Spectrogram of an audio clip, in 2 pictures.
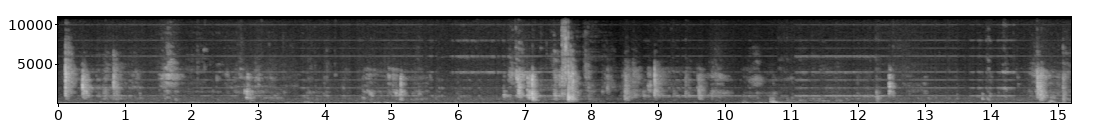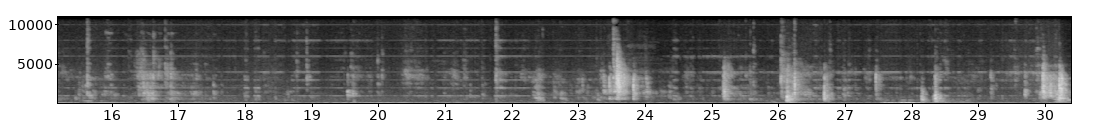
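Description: Quiet meeting-room room tone with a steady low hum, broken by scattered short rustles, clicks and small knocks of papers being handled and pens writing on a table.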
